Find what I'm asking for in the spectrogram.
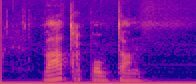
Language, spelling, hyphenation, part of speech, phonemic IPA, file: Dutch, waterpomptang, wa‧ter‧pomp‧tang, noun, /ˈʋaː.tər.pɔmpˌtɑŋ/, Nl-waterpomptang.ogg
- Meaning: adjustable pliers, Channellocks, tongue-and-groove pliers, water pump pliers, groove-joint pliers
